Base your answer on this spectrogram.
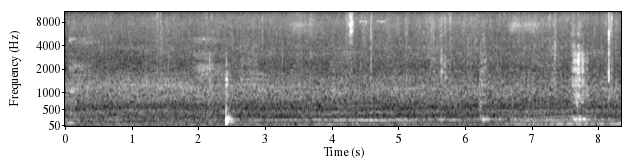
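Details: Honey bees at a residential beekeeping site in Nova Scotia while hive frames are handled: a low, steady droning hum runs throughout, with a sharp knock near the start and faint clicks and rustles.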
